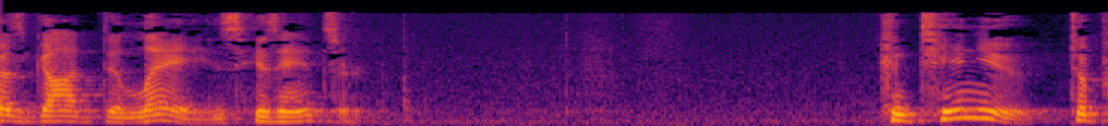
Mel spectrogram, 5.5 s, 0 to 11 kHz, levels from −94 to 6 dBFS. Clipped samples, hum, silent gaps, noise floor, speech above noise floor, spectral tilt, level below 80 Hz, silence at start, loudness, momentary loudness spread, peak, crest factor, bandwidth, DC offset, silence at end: under 0.1%; none; none; -53 dBFS; 32 dB; -4.5 dB/octave; -62 dBFS; 0 s; -21 LUFS; 9 LU; -4 dBFS; 20 dB; 8 kHz; under 0.1%; 0 s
